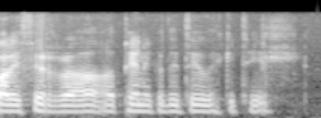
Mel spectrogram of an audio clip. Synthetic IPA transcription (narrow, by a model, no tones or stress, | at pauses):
paːɾaifɪrːaaða̰ðpʰɛːnɪŋkat̪ɪt̪ʰɪːɣðʏɛhcɪt̪ʰɪl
